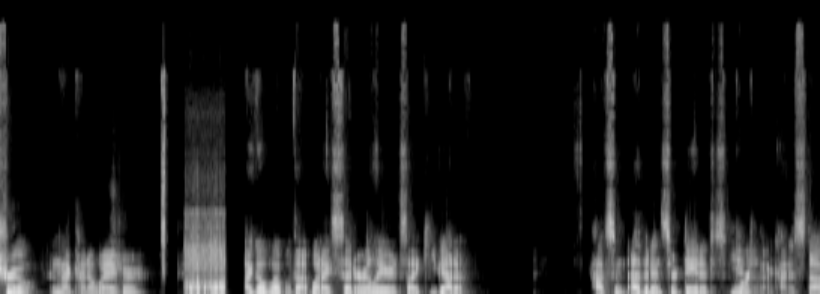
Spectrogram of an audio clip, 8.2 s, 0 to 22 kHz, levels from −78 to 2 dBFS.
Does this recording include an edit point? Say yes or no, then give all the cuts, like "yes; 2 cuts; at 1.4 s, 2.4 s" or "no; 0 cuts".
yes; 1 cut; at 2.1 s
